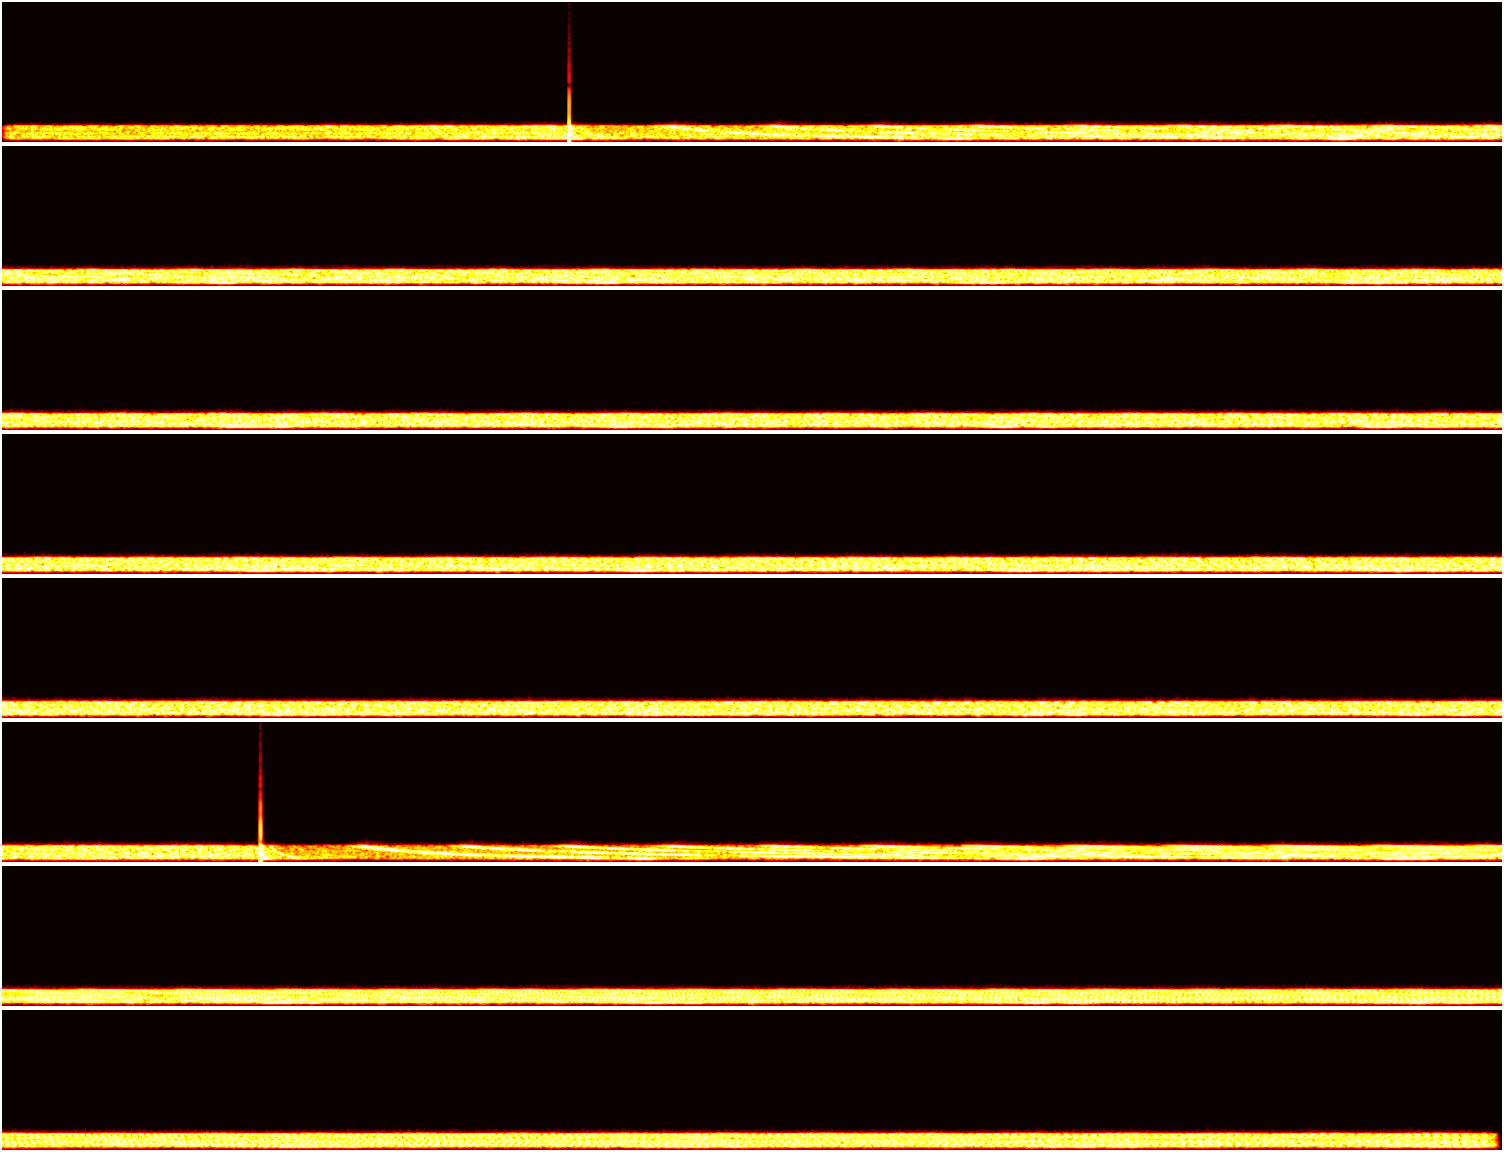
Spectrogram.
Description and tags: Even more melodic patterns loops and elements.
image, sound, space, synth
